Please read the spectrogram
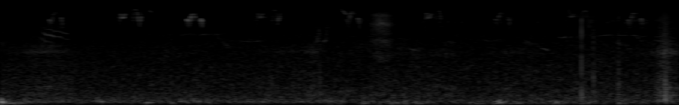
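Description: Near silence: faint open-air ambience with scattered faint, high bird chirps.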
